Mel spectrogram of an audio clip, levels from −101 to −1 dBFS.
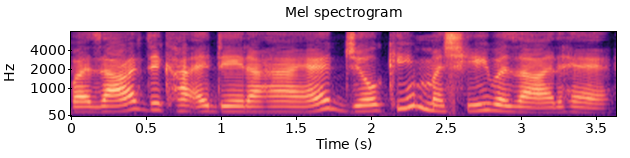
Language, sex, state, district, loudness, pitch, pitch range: Hindi, female, Jharkhand, Ranchi, -18 LUFS, 190 Hz, 180-210 Hz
